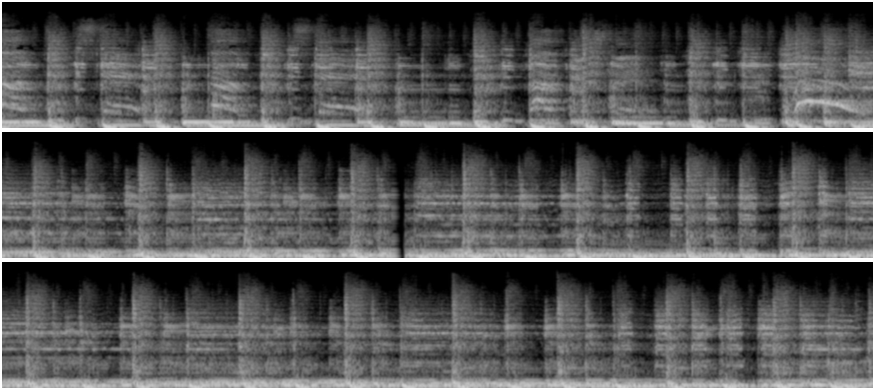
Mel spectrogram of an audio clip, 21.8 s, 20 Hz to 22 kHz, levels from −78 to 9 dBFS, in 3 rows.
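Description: Call audio freeze at 10.51 to 10.63 s: the last sound stretches into a fading buzz or hiss, then brief silence, before resuming intact, likely from delayed packets draining the jitter buffer. Short concealed packet loss at 10.67 to 10.71 s: a quick smear where about 20 ms was filled in and around 60 ms of real audio dropped as playback caught up.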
